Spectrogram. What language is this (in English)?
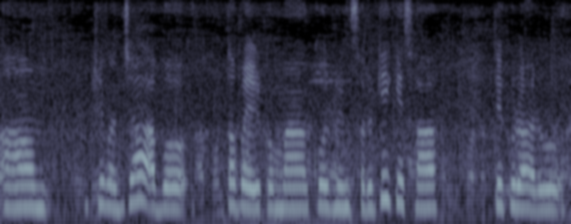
Nepali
